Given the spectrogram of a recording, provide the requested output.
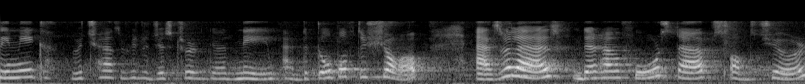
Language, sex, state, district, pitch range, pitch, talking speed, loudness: English, female, Punjab, Kapurthala, 270-330 Hz, 295 Hz, 170 wpm, -19 LUFS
